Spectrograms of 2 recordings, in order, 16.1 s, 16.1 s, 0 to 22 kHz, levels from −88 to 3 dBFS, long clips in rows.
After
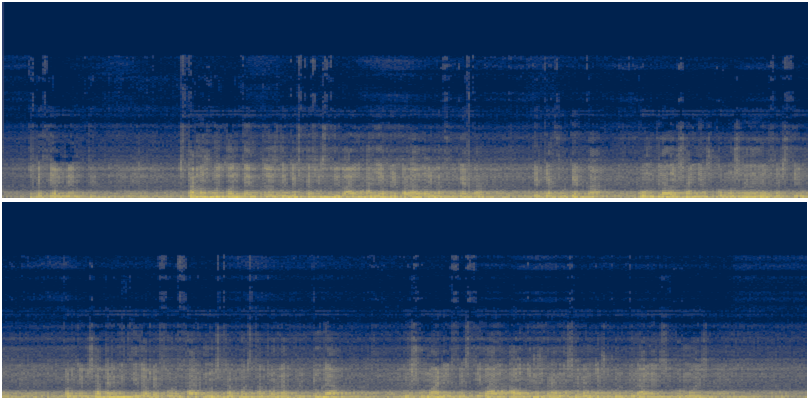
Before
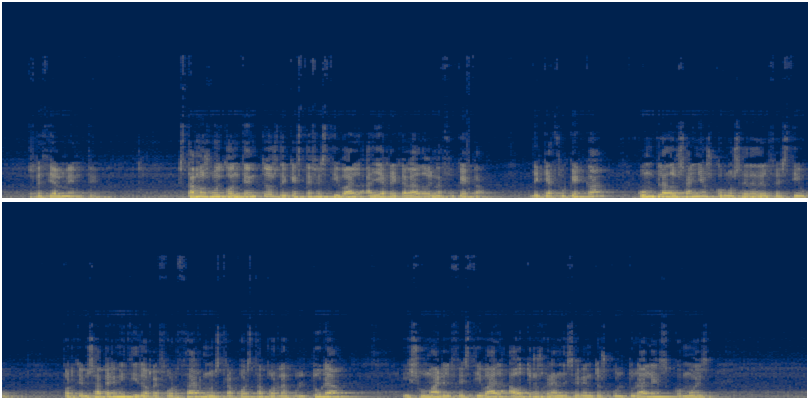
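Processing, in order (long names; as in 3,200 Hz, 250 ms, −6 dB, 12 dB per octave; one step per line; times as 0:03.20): compressor on every frequency bin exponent 0.6
high-shelf EQ 3,300 Hz +8.5 dB
mains-hum notches 50/100/150/200/250/300 Hz
feedback delay with all-pass diffusion 794 ms, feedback 44%, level −8 dB
pitch-shifted copies added −5 semitones −5 dB
level −3 dB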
